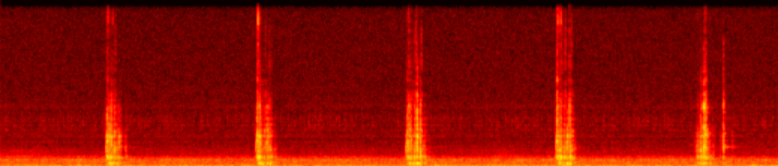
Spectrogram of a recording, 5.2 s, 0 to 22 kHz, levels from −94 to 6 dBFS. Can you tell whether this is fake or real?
real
